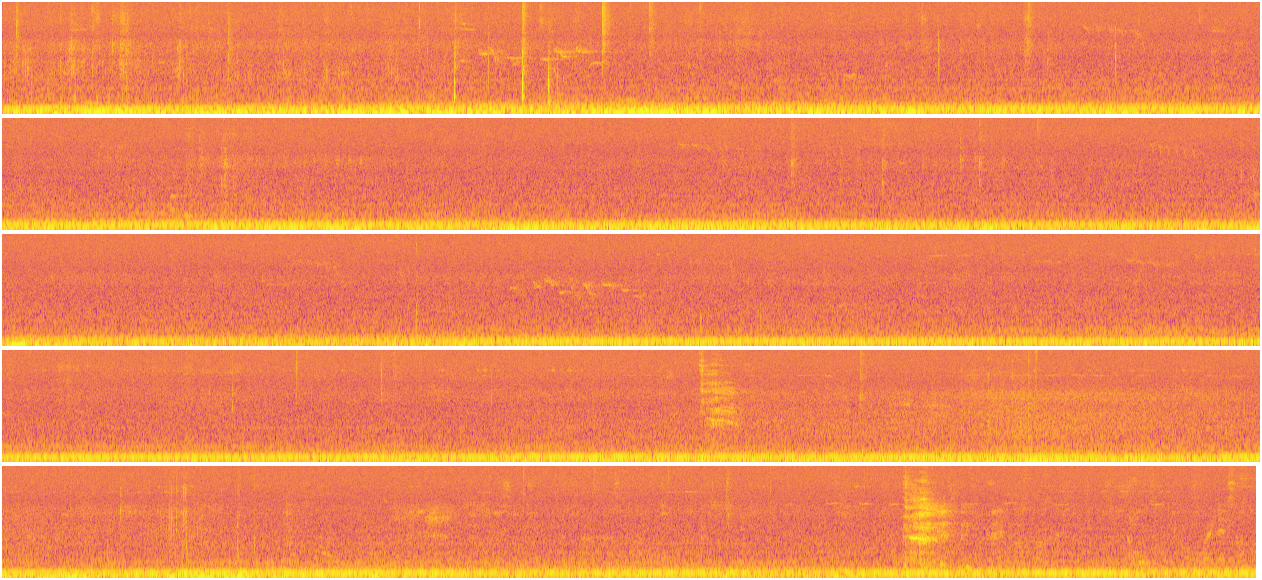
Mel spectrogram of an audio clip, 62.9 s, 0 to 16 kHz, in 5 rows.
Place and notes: La Spezia province, Cinque Terre national park - trail 6 towards Volastra
on a mountain trail towards Volastra. hikers passing by occasionally. diesel engine of a ferry coming from the sea far away.
La Spezia, Italy, 5 September 2014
